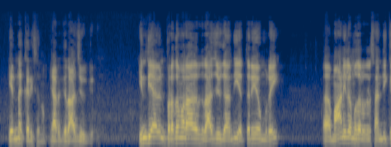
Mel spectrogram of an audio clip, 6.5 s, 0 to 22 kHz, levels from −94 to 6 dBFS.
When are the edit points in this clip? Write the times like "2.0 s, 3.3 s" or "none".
none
